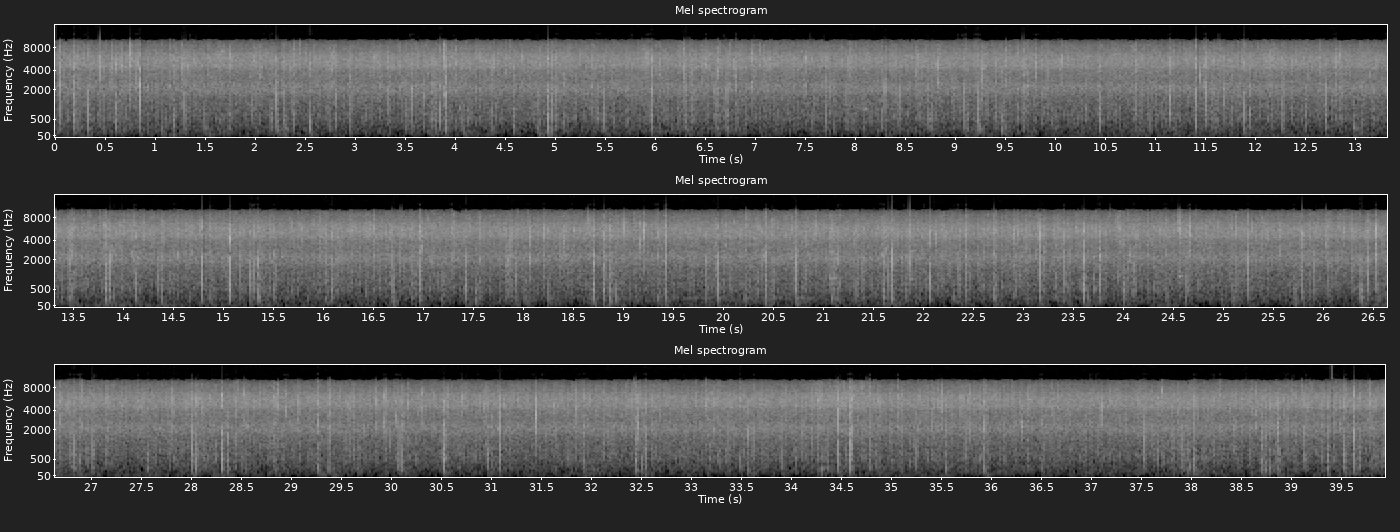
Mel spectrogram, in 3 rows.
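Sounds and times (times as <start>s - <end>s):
heavy rain falling: 0.0s - 39.9s
raindrops tapping a surface: 0.0s - 39.9s.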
